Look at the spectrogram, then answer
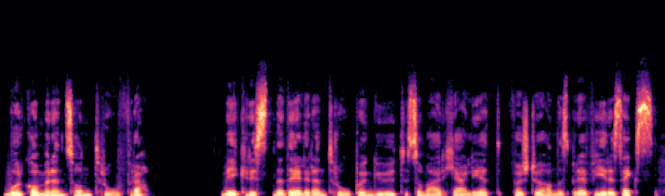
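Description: A Norwegian woman reading a devotional article aloud for an audio edition of a parish magazine, calm and measured. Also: low-pitched.

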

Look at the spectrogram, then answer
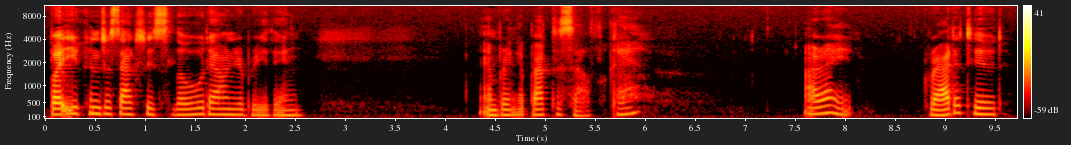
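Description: A woman hosting guided breathing in a soothing, intimate coaching manner, her soft voice often dropping toward a breathy near-whisper. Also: low voice, fairly even intonation, takes it slowly, long pauses. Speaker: host of a wellness show. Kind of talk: guided breathing and relaxation talk.

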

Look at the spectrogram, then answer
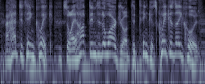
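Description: Man acting an excitable Irish informant, squawky dummy voice. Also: sits high, a little fast, soft background music, exaggerated voice. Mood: comic narrating. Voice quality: squawky ventriloquist-dummy voice when riled. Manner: rambling, colloquial, comic asides. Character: Jack Street, excitable cocky Irish informant narrating his story. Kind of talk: comic audio drama narration.

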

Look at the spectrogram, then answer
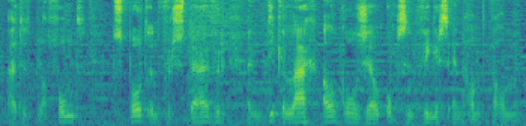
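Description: A man's voice: on the low side, expressive, normal speed. A man narrating an audiobook with vivid, theatrical storytelling. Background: background music.

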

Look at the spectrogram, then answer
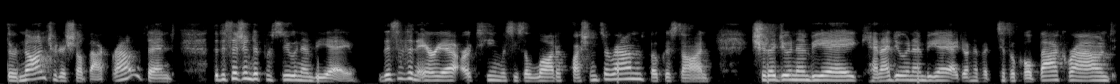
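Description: A woman's voice: lowish voice, no echo, muffled recording. A woman from an admissions team hosting an upbeat podcast panel interview with students.

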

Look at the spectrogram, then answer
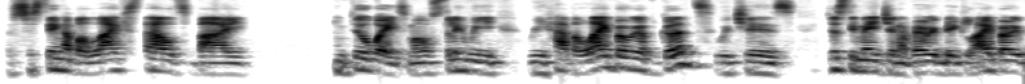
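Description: A young man from Italy speaks as a student guest on a podcast, often pausing and restarting as he explains. His voice is bright and crisp, at a middle pitch for a man. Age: young adult. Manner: hesitant, many fillers and restarts while explaining. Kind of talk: casual interview talk.

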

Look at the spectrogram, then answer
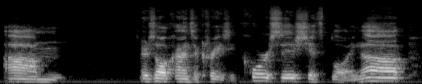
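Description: A man chatting through game news on a podcast in an easygoing, profane way. He leans on "um" and "like" as he goes, with a middle-pitched everyday voice. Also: takes it slowly. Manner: casual, swears freely, lots of fillers. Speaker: podcast co-host. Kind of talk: casual gaming news chat.

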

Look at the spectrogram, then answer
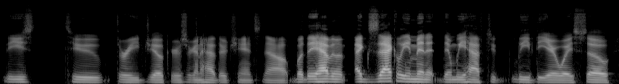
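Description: A young man hosting a casual sports talk show at a studio mic. His voice sits a little low, very smooth and clear, with a bright, crisp tone. The sound is dry and close. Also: steady tone, fairly quick, no echo. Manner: laid-back, wraps up the show. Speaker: radio sports show host. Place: radio studio. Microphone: studio microphone.

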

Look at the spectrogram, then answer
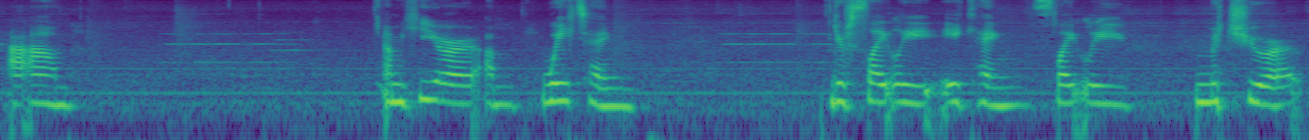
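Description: A woman with a Scottish accent playing a fed-up, middle-aged nurse who swears freely and talks in a loud, carrying voice. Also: mid-range voice, natural voice, low-quality recording. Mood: pleading. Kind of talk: audio drama monologue.

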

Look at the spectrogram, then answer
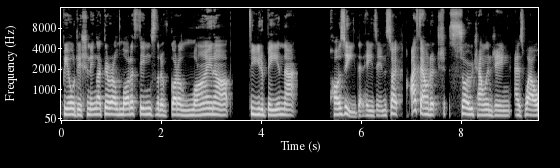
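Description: A young woman talks on a podcast, sitting slightly low in pitch for a woman. She tells stories with animated enthusiasm and a casual, rushing energy. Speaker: actor and podcast guest. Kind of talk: casual chat.

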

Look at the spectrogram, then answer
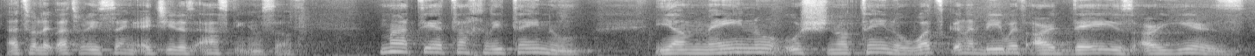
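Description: A man teaching a study class, reading Hebrew lines quickly and then translating them and asking his students questions. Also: medium pitch. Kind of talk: animated text study with students. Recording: reverberant room with faint background noise.

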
